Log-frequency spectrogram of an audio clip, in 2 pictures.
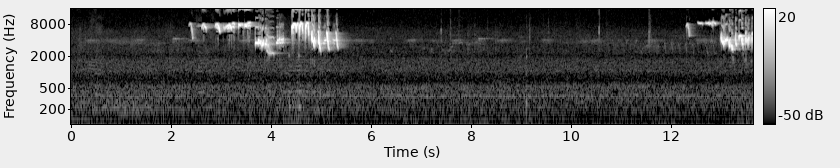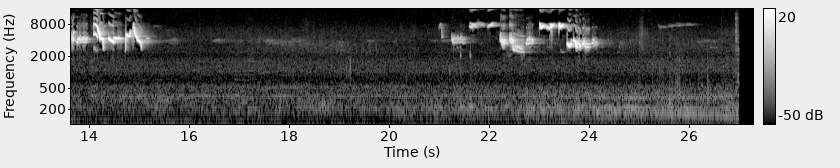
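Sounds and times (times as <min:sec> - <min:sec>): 
European robin (Erithacus rubecula) song with high warbled phrases: 0:02.4 - 0:05.5, 0:12.3 - 0:15.3, 0:21.0 - 0:24.3.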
